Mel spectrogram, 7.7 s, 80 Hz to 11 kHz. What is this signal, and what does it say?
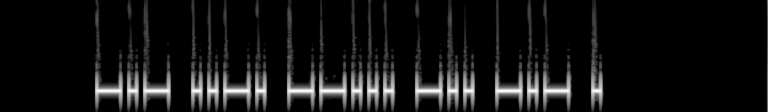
Morse code, heard as a keyed tone, about 14 wpm, 700 Hz. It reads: KF7DKE
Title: USA Call Signs - 6 Characters - Repeated 3x - 15wpm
